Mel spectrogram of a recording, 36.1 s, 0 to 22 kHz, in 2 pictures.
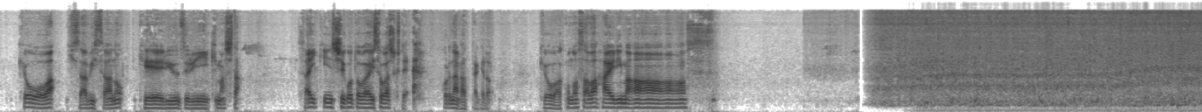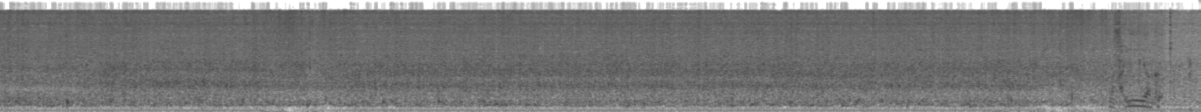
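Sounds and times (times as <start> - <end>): stream water rushing: 12.1 - 36.0.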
